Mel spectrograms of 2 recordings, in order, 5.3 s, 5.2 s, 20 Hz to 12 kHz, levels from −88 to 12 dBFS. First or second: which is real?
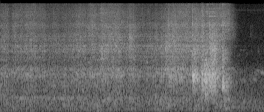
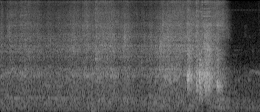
second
